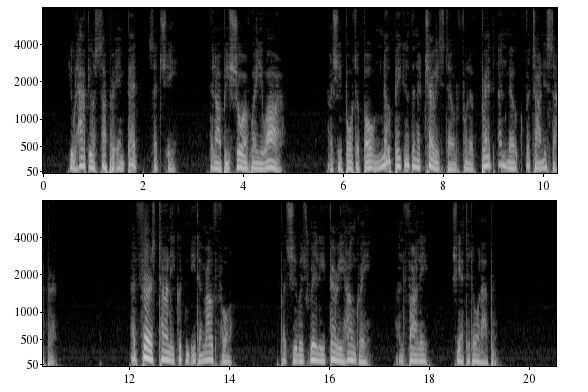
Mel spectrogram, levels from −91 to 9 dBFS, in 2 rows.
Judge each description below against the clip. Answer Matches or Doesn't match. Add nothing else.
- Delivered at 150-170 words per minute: Matches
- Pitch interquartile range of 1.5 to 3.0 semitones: Doesn't match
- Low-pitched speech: Matches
